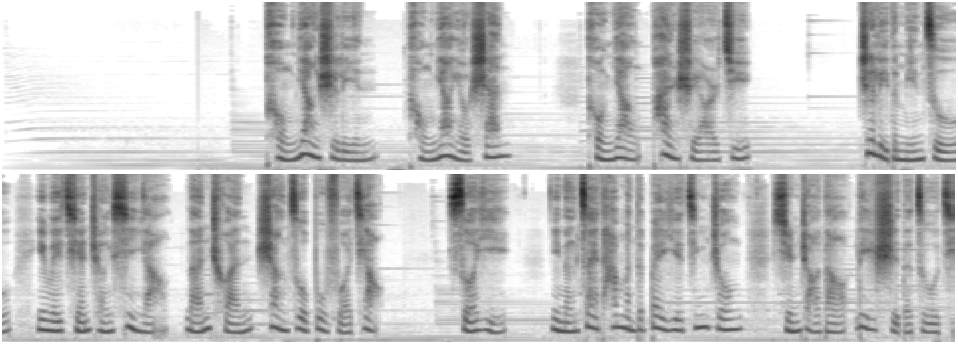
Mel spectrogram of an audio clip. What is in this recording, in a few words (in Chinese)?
女 专题; 佛教出家修行仪式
